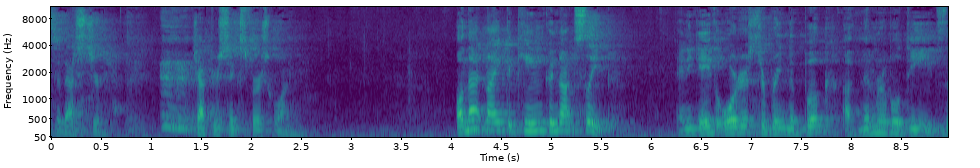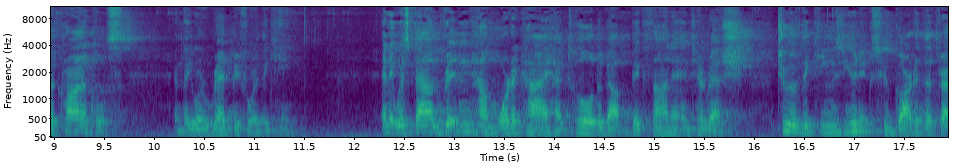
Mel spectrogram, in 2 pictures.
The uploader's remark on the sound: preached at Christ Our Savior Baptist Church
